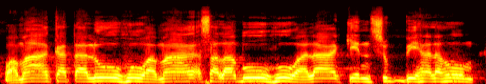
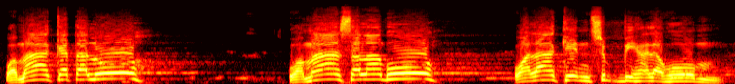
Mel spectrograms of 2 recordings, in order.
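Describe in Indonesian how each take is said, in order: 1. Frasa-frasa itu disambung tanpa jeda di antaranya. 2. Frasa-frasa itu dipotong dengan jeda di antaranya. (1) "kalau saya baca langsung" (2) "saya penggal"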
